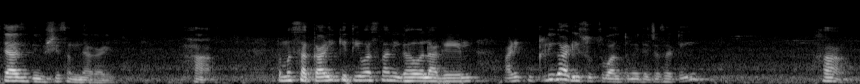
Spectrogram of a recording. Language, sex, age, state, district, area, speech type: Marathi, male, 30-45, Maharashtra, Sangli, urban, spontaneous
